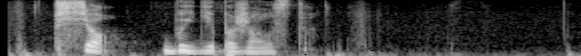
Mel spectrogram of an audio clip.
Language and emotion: Russian, angry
